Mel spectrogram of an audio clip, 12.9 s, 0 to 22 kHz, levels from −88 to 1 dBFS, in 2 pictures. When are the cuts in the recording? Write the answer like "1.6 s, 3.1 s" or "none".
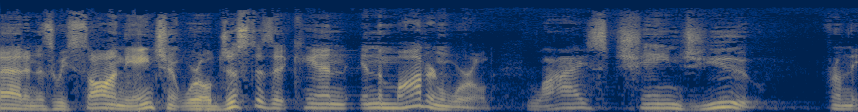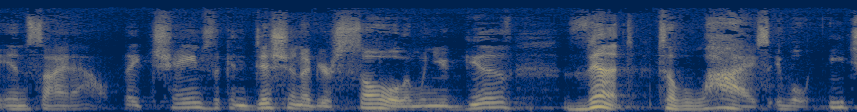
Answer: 3.9 s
